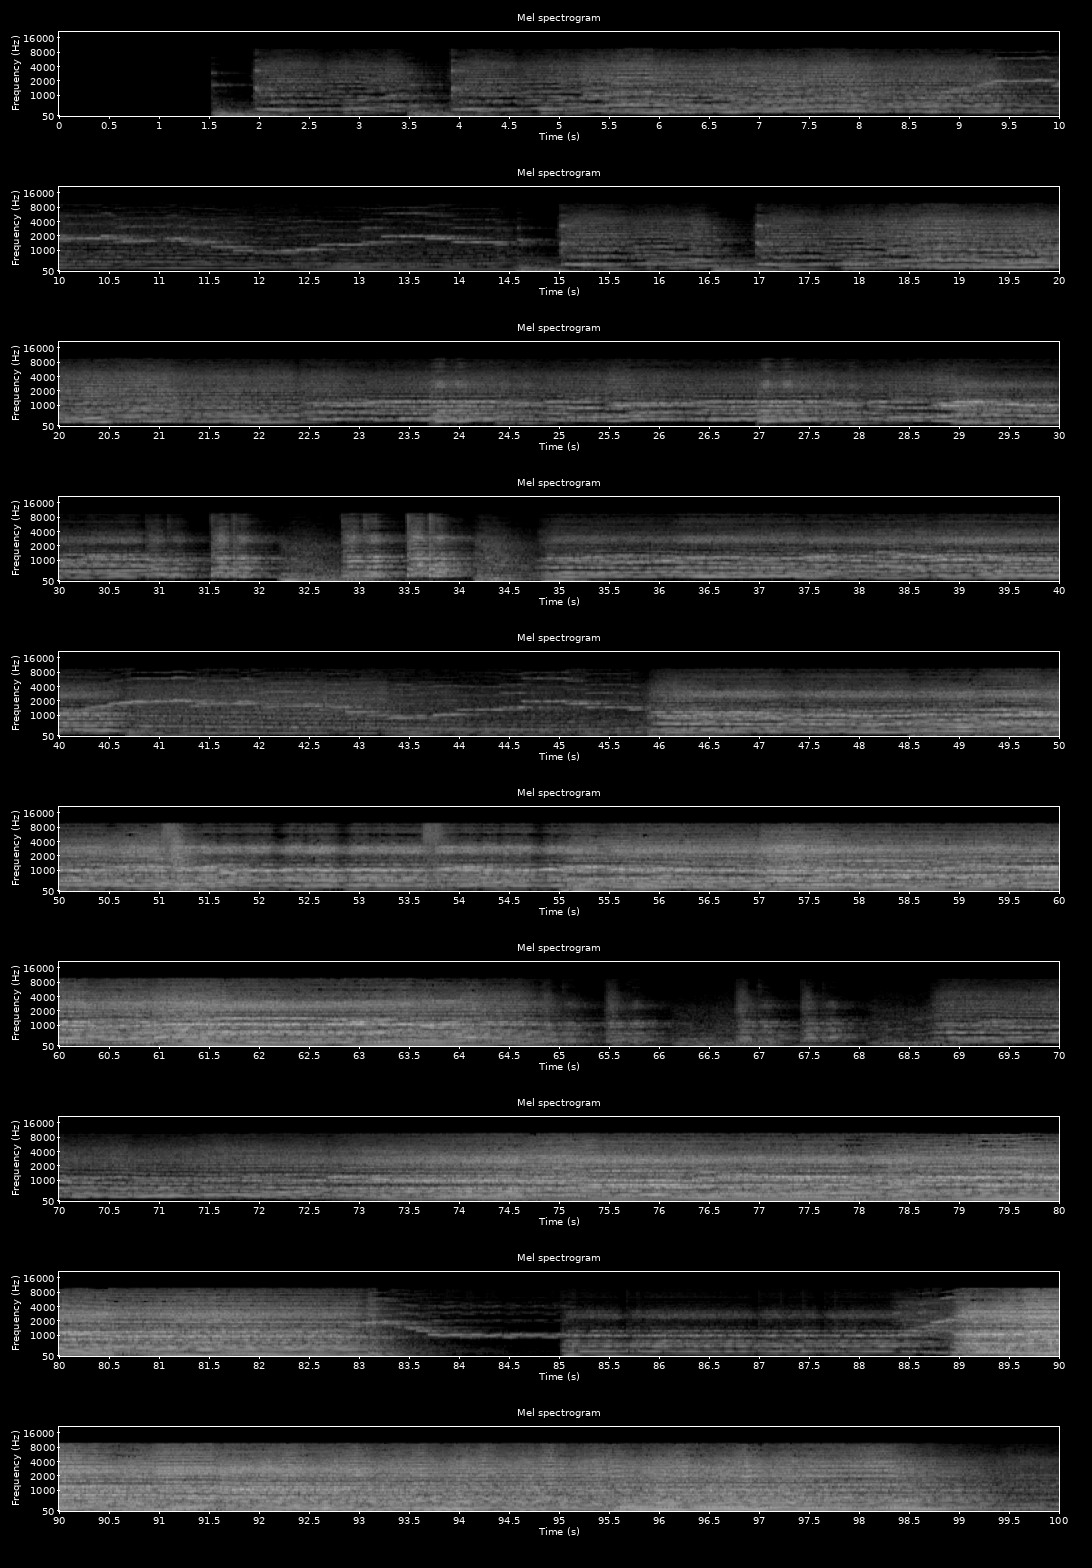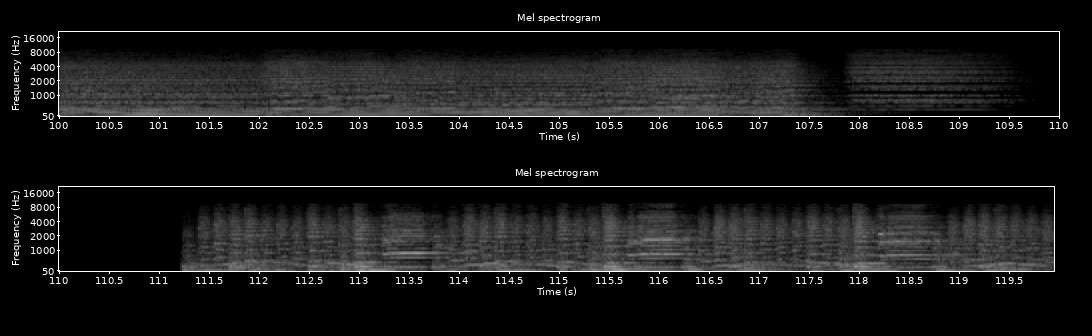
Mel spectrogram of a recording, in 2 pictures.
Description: Soprano, Baritone, Chorus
